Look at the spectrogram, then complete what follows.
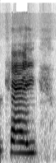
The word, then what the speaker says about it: Key: Now he calls her Kay, but it's spelled Key. So we're going to go ahead and call her what he called her, Kay.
